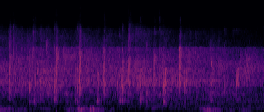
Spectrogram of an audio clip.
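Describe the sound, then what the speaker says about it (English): An audience applauds women cancer survivors at a celebration event, a steady, fairly quiet wash of many hands clapping that keeps going without pause. "A big round of applause to all of you."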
